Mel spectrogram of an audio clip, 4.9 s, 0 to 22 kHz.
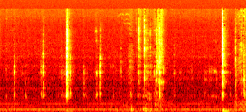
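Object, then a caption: Plastic game controller. A green hollow plastic Nintendo 64 controller is held in both hands while the thumbs press the face buttons and the joystick. Nine quiet, short, bright plastic clicks and taps sound over a low steady hum, with a few sharper clicks standing out.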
